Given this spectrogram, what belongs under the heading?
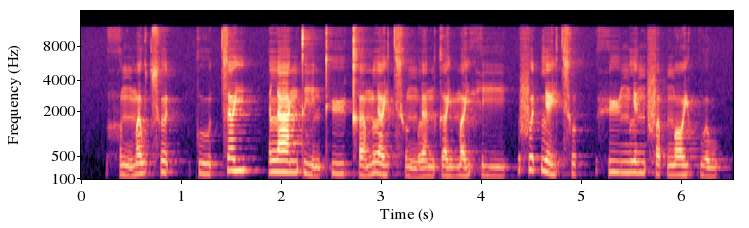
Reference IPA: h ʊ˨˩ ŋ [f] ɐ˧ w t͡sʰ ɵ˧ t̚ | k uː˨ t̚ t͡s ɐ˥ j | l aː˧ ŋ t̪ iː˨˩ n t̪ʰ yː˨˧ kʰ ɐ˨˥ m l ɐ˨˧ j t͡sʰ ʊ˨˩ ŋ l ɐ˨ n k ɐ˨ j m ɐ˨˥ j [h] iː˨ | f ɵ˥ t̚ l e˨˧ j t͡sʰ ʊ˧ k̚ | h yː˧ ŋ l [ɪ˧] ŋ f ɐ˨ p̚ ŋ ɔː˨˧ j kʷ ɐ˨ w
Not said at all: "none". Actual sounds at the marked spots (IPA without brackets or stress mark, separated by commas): m, h, ɪ˧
